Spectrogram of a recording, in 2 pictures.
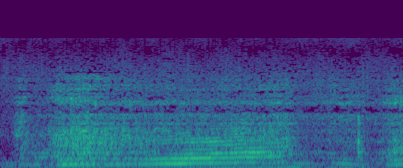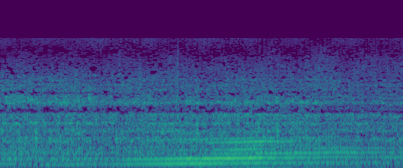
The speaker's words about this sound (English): The car motor is idling.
